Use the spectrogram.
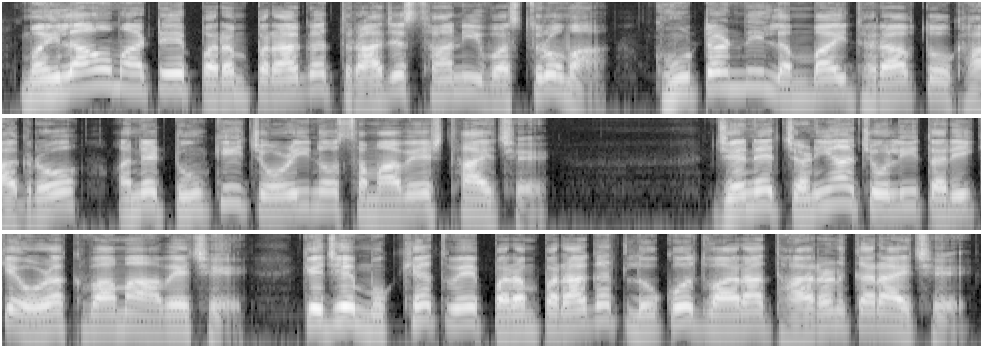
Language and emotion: Gujarati, neutral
